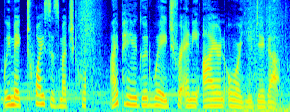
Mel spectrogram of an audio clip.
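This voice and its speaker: A woman's voice: on the low side, moderate pace, close to an everyday voice. A woman playing a proud, blunt mine owner in a fantasy video game, matter-of-fact and dryly scornful. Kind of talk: video game character dialogue.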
